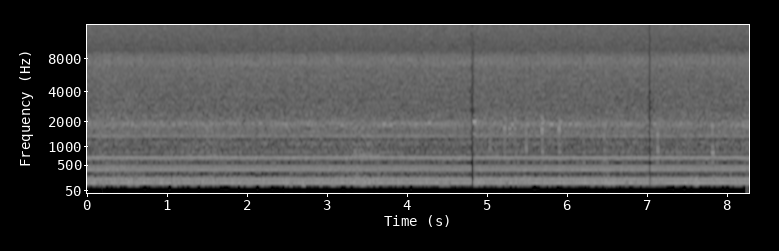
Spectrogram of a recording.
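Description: Steady electrical hum with a layer of hiss from a poor-quality microphone recording chain, dropping out briefly twice near the middle.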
